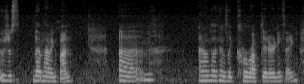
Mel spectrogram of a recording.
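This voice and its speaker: A woman speaks quietly at a moderate pace and a medium pitch, her intonation fairly even and her speech broken by long, frequent pauses. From North Dakota, Grand Forks. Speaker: YouTuber. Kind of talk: personal storytelling vlog. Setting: at home with family nearby. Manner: casual, lots of filler words; trying to speak quieter.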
